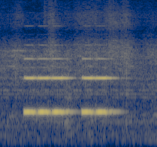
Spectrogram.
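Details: ICU ventilator being set up: two steady electronic beeps as settings are entered and accepted.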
